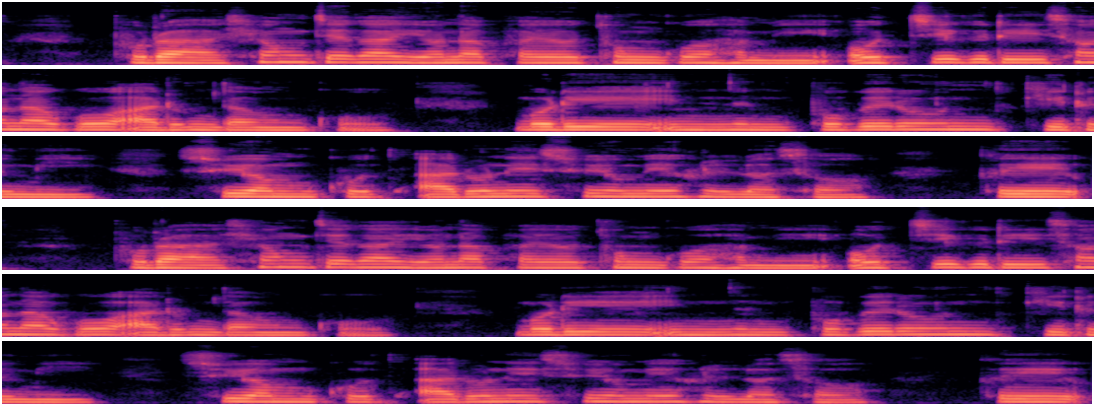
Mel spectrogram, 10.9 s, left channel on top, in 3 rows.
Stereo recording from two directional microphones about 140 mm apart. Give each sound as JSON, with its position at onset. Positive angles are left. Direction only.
{"t": 0.3, "sound": "speech", "side_deg": 35}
